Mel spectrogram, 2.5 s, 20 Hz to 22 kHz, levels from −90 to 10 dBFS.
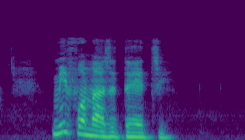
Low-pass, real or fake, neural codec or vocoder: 7.2 kHz; real; none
